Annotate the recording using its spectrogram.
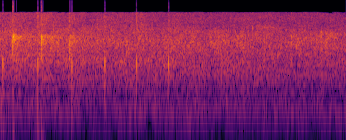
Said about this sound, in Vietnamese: Chúng ta xin tất cả mọi người cùng cảm ơn những người đã có góp công góp sức vào trong cái lớp học này bằng một tràng vỗ tay thật lớn.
